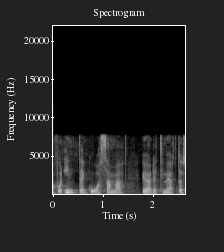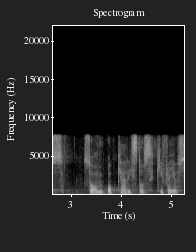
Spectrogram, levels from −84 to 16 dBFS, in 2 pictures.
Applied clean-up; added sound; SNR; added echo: neural separator model SepFormer DNS4.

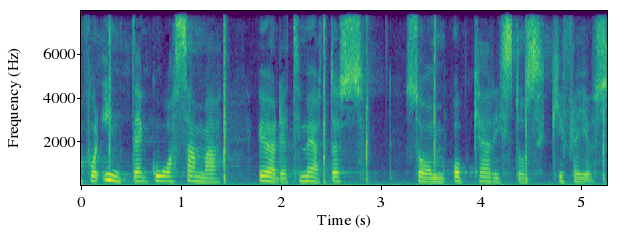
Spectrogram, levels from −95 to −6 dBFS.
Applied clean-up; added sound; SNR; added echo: none; Wood / Domestic sounds, home sounds; 14 dB; none.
